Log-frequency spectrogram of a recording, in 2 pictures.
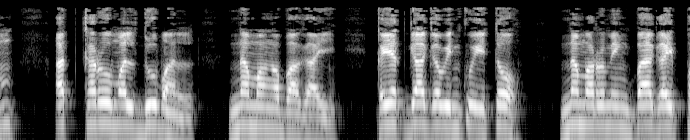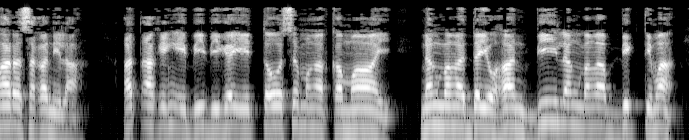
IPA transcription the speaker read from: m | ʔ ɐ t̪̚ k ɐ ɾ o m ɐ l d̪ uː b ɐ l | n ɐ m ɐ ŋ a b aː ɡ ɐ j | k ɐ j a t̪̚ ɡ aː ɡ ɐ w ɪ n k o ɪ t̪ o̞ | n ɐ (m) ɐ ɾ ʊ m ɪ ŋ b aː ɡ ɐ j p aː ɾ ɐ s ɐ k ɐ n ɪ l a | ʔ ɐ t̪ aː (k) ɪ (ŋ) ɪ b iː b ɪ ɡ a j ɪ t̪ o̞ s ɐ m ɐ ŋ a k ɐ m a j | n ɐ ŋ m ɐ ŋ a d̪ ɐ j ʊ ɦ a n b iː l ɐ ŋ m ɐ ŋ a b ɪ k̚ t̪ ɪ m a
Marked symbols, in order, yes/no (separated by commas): yes, yes, yes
